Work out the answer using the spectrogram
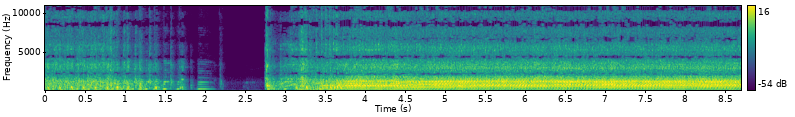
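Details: John Deere L100 rider, Briggs & Stratton Intek 17 hp, before repair: cranks, catches, settles to fast steady drone, idle stays high; governor ruled out, bent governor spring found.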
